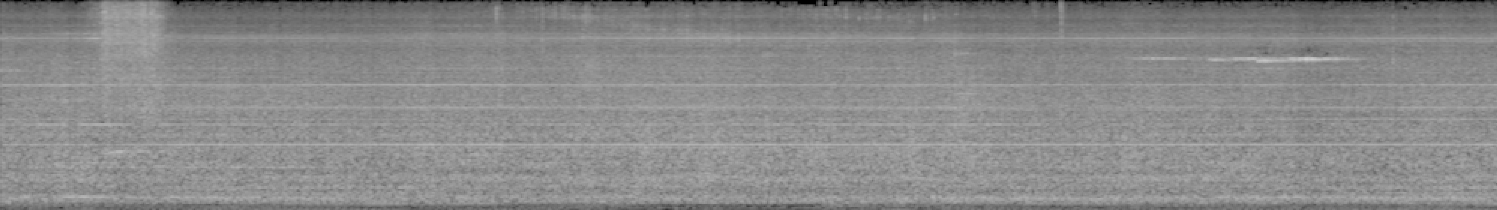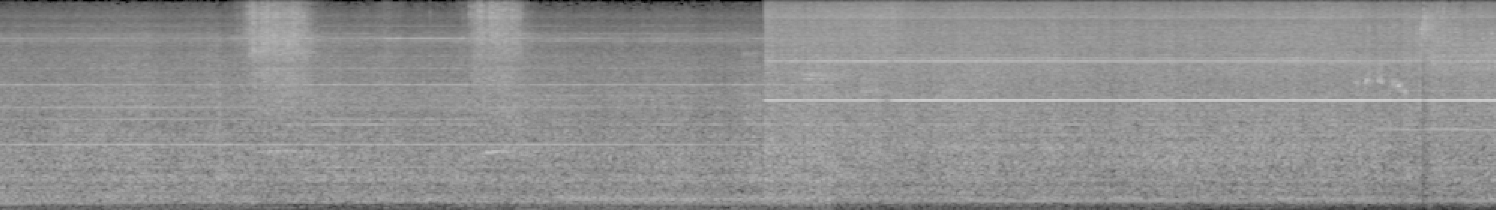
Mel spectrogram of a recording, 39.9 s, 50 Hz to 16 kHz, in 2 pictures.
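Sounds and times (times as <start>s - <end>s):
high steady whine: 17.2s - 39.9s
thin machine whine: 19.0s - 39.9s
milling machine drone: 19.2s - 39.9s.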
